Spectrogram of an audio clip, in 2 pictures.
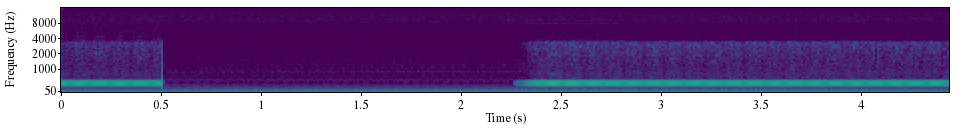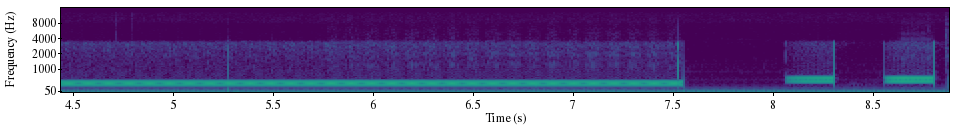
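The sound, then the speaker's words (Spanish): A steady telephone dial tone hums on an open line with nobody speaking, briefly cutting out near the start and then returning with a couple of short clicks and beeps at the end. “teléfonos hoy están, están en huelga.”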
